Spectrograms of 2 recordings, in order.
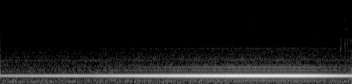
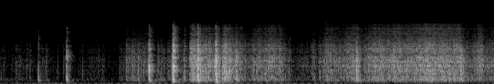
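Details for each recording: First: Hallicrafters SX-42 receiver audio amplifier after rewiring it to the schematic: a steady, pure tone around 400 Hz with no hum, crackle or distortion. The amplifier output is clean and working properly, though the receiver is still weak. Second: Hallicrafters SX-42 receiver with RF amplifier tubes pulled: irregular sharp pops and crackles over hiss, worsening with sensitivity control setting; suspected silver mica disease or noisy resistors.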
